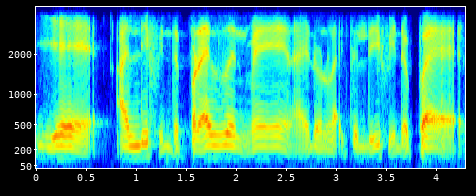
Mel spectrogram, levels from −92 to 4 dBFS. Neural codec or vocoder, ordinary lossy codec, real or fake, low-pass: none; Opus, 24 kbps; real; 3.6 kHz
